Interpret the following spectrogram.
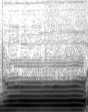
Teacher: the waw sakin, when it has a dhamma before it, its articulation point is al-jawf. So when I say boo, that elongation there is from al-jawf.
